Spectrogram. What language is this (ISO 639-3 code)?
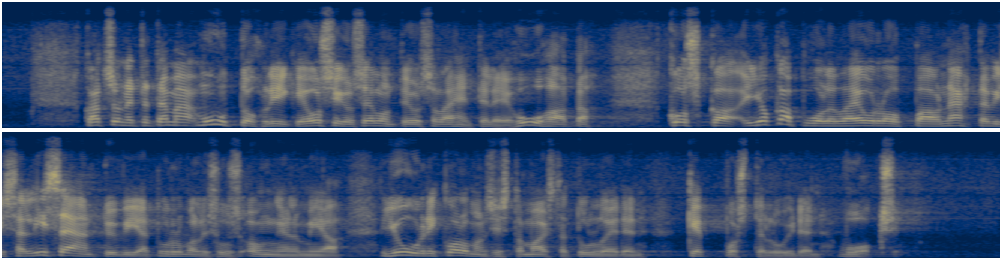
fin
